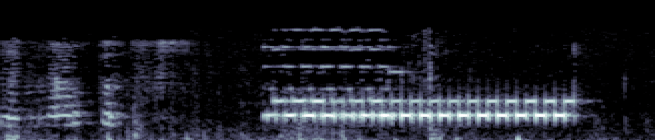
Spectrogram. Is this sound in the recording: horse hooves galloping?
no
